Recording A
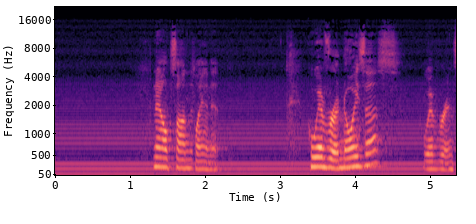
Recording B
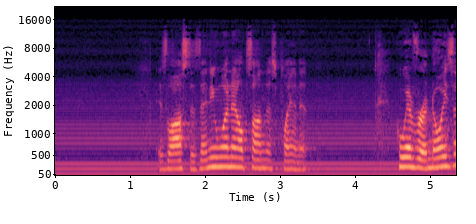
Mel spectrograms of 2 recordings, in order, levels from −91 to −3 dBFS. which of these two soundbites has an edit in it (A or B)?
A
